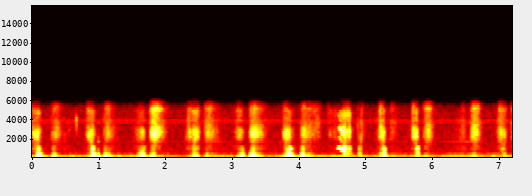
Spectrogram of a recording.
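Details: Baby snoring: rapid, irregular snorting breath noises, roughly 77 a minute, in a small room; noisy snoring.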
